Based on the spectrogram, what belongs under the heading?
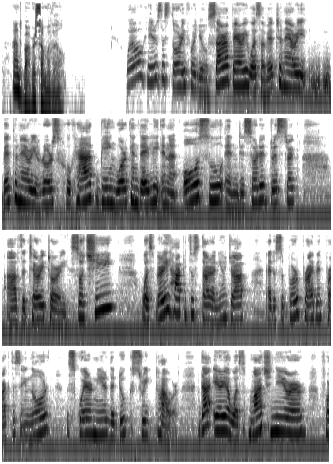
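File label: veracruz, International Dialects of English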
